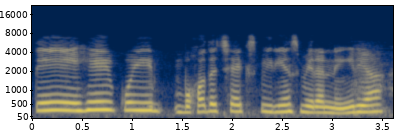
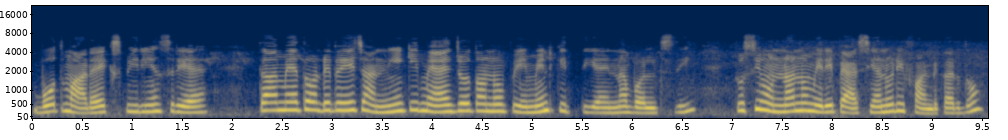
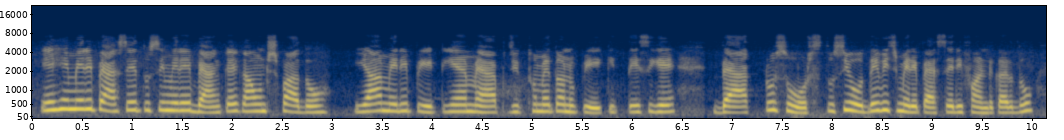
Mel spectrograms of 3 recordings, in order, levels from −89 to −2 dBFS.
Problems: constant background noise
